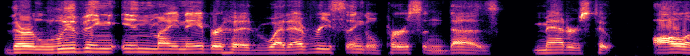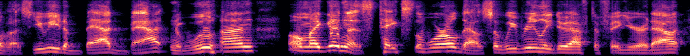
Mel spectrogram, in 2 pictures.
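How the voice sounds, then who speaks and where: Gravelly-voiced man guest from Minnesota. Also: medium pitch, a little slow, a little mellow. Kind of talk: casual chat.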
